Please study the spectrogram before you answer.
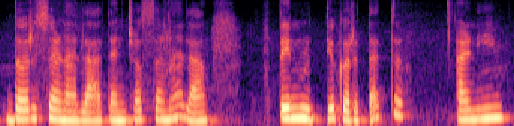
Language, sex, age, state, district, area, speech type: Marathi, female, 18-30, Maharashtra, Nashik, urban, spontaneous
